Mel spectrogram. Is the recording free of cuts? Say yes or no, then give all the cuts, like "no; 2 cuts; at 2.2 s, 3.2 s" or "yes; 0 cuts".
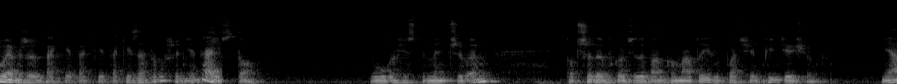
no; 1 cut; at 2.2 s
